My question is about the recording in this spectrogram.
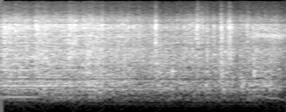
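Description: Crashing and splintering of wood and debris as a bar is smashed, a dense continuous clatter with music underneath, from the TV episode's soundtrack.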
